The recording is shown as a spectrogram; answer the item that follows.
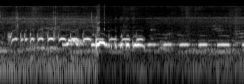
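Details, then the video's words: Bangkok-type zebra doves with a soft voice, a female calling a male with the 'nutut' sound: rapid chains of soft, rolling coos, with two birds overlapping, then a slower run of evenly spaced, steady coo notes. "Perkutut Bangkok Suara Lembut"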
